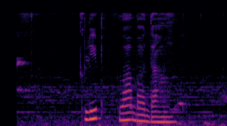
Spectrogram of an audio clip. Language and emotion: Russian, sad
